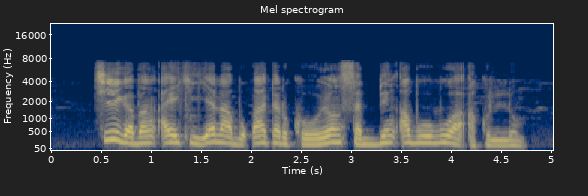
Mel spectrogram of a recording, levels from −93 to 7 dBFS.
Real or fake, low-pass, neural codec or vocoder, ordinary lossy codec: real; 7.2 kHz; none; none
